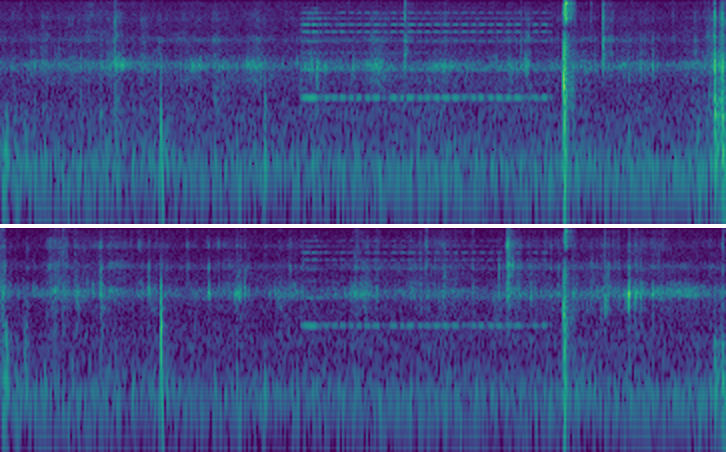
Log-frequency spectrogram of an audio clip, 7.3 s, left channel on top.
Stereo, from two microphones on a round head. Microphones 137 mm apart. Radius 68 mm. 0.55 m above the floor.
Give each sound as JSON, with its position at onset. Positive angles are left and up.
{"t": 3.0, "sound": "a violin", "side_deg": 30}
{"t": 5.6, "sound": "breaking glass", "side_deg": 45}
